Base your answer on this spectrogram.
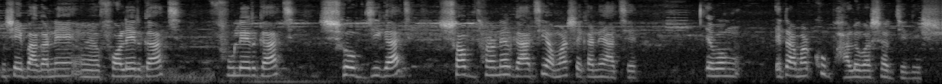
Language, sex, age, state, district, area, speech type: Bengali, female, 60+, West Bengal, Purba Bardhaman, urban, spontaneous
